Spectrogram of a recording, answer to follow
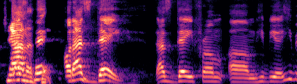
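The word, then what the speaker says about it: Dey: That's Day. That's Day from he be on Fight Club every now and then. You know Day? Nah, Day? Day, yeah, that's Day. How you spell it? D-E-Y, Day.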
